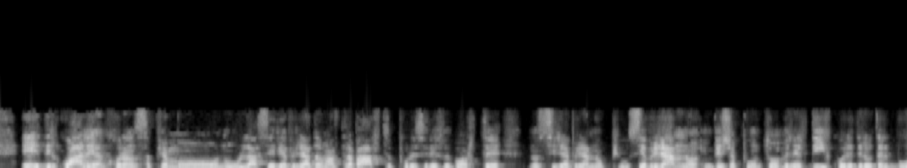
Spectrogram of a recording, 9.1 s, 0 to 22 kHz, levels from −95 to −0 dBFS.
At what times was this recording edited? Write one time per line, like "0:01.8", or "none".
none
